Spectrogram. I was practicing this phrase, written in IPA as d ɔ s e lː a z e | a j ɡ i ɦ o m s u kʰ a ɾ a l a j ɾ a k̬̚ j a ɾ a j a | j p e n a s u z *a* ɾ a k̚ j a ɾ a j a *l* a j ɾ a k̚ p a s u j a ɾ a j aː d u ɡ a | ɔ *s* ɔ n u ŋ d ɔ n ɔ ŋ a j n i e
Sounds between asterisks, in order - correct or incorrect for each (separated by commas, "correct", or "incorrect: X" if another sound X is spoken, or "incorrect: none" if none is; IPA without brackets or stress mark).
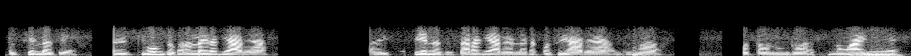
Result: correct, correct, incorrect: t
